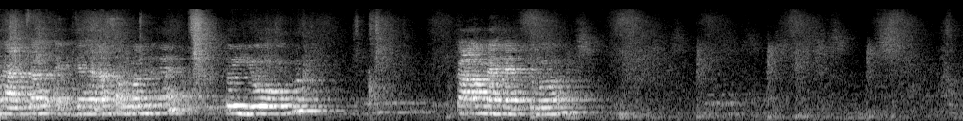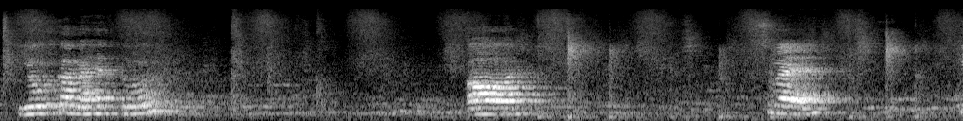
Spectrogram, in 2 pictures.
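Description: A woman speaks calmly and clearly, as if teaching, close by.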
